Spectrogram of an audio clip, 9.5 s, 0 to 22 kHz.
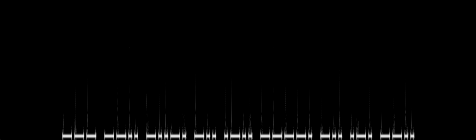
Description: Morse code, heard as a keyed tone, about 20 wpm, 700 Hz. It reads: OZ/DL9DRZ
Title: Difficult Call Signs 20wpm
